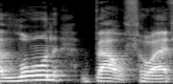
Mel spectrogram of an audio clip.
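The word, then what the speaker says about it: Lorne Balfe: the soundtrack is by lon valve - that's how you pronounce his name he's a frequent collaborator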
